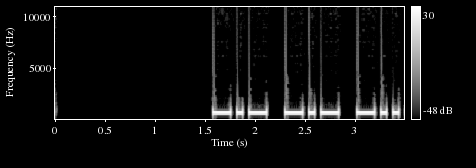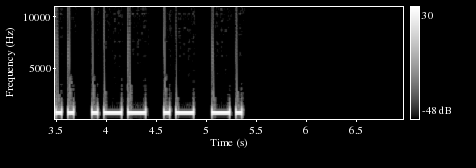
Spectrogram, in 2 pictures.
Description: Morse code, heard as a keyed tone, about 21 wpm, 700 Hz. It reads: KK6WAN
